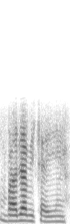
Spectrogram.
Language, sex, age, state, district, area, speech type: Hindi, female, 18-30, Bihar, Samastipur, urban, conversation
